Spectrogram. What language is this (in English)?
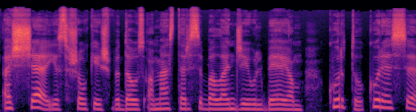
Lithuanian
